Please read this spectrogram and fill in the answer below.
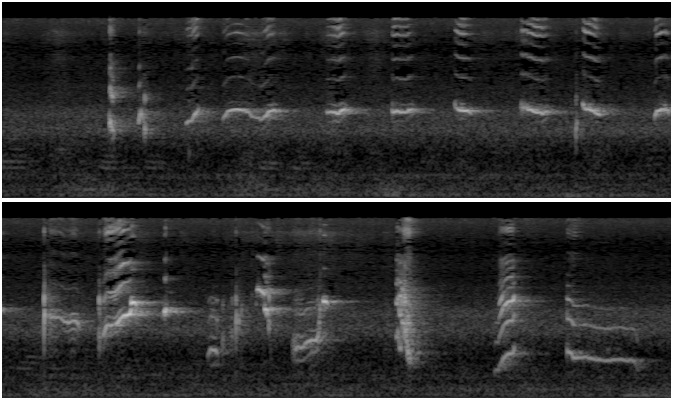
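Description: Indian ringneck parakeet chirping: a string of short, quick chirps about two a second, then a few louder calls that sweep up and down, ending in a longer falling call.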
